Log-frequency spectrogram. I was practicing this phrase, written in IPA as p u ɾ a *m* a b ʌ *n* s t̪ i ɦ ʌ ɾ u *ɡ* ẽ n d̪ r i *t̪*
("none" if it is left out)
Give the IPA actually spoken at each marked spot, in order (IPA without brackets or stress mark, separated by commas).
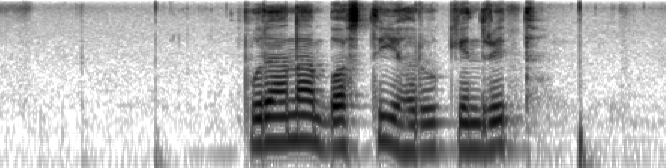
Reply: n, none, k, t̪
